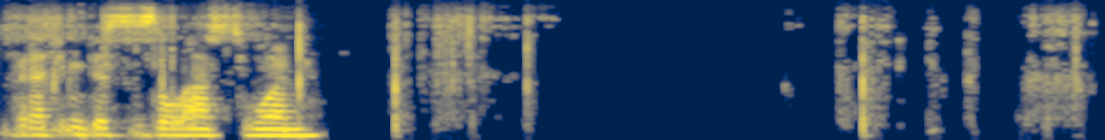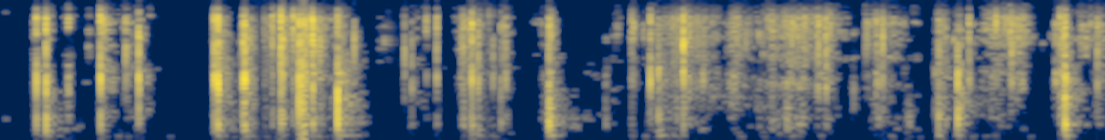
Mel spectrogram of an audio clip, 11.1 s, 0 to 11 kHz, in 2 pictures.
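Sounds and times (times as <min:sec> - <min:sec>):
packing wrap crackling and rustling: 0:02.0 - 0:02.8, 0:04.2 - 0:11.0.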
